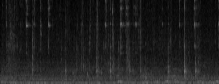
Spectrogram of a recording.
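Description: Puppy eating canned dog food mixed with dry kibble from a bowl: irregular rapid clicks and crunches with a light metallic jingle.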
